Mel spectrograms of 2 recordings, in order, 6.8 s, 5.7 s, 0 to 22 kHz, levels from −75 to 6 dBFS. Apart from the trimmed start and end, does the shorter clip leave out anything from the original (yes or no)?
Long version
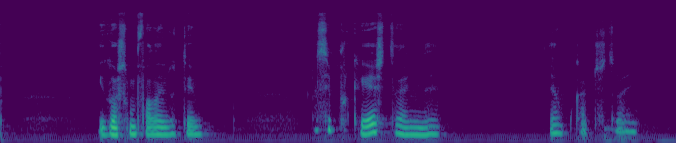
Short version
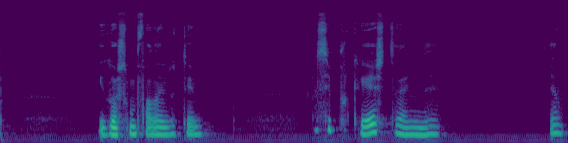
no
